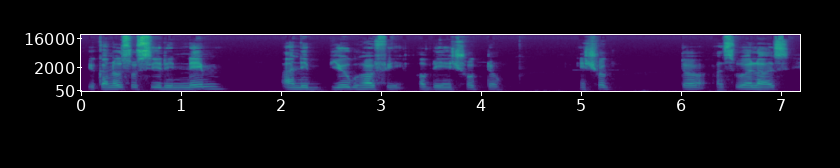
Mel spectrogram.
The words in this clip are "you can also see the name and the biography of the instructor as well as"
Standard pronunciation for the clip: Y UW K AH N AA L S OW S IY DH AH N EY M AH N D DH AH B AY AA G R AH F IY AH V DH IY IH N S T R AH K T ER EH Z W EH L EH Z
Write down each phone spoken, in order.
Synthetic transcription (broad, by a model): Y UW K AH N AA L S OW S IY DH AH N EY M AH N D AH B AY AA G R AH F IY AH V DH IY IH N S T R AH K T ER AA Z W EH L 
